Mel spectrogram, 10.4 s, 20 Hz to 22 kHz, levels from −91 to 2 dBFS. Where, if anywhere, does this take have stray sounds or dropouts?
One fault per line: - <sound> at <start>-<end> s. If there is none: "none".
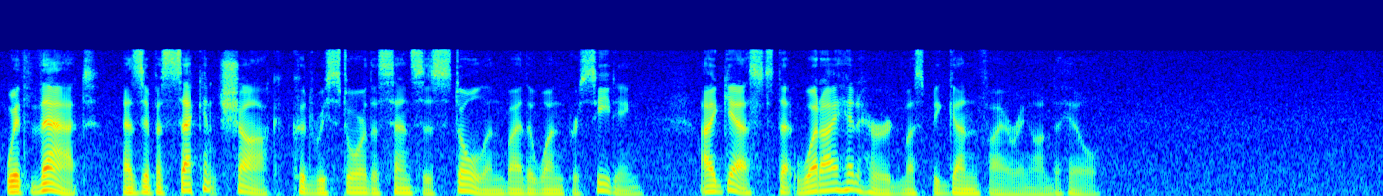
none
